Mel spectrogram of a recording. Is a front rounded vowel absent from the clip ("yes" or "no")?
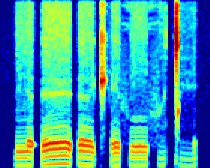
no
